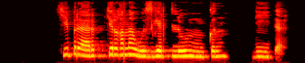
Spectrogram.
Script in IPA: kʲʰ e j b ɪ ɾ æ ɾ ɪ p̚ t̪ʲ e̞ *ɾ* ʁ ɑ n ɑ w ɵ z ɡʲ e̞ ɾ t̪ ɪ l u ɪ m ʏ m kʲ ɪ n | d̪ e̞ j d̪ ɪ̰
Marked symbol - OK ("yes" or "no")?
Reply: yes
